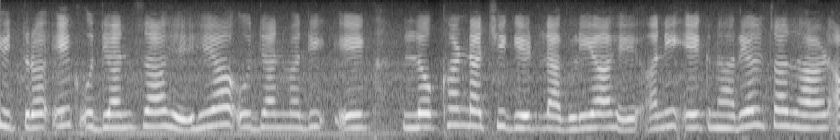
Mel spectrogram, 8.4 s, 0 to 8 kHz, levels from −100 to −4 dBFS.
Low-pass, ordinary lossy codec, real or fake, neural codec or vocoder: none; none; real; none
